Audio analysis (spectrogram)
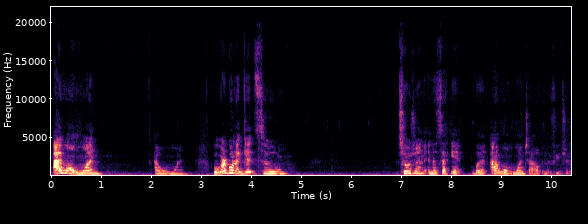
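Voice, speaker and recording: A woman's voice: a little high, slow, long pauses, bright, forceful tone. A woman of twenty-one answering viewer questions in a casual vlog, chatty with sassy asides to her viewers. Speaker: vlogger.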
